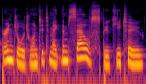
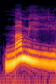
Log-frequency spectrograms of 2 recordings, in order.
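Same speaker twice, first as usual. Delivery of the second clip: loud, drawn-out play call; shouted; 7 dB louder than usual. A narrator's reading. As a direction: call it out long as a small child. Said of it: "shouted George".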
